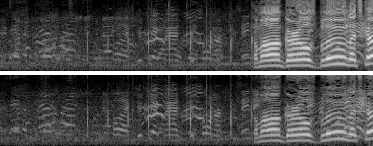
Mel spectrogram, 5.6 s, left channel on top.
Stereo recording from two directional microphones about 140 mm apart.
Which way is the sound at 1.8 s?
5° right (ahead or behind).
